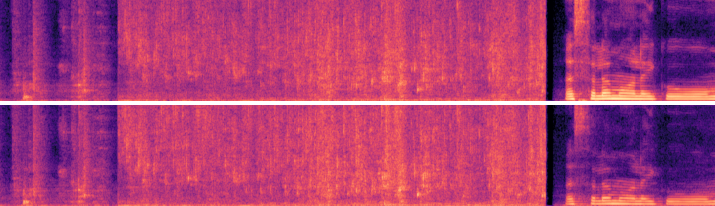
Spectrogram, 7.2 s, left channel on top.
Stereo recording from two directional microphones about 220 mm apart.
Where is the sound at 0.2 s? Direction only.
10° left (ahead or behind).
